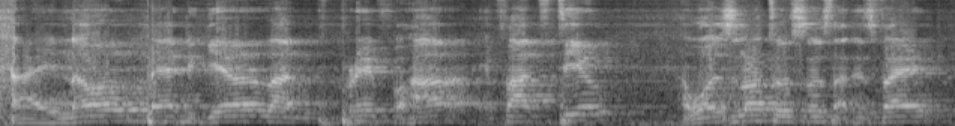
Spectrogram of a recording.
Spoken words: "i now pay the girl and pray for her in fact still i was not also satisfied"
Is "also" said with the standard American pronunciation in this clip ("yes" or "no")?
no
